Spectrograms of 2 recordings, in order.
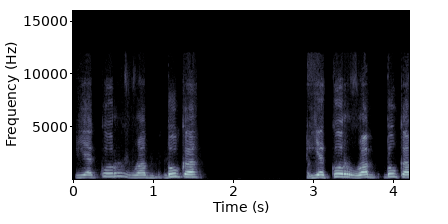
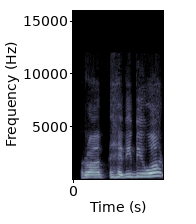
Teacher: نون بیچ میں سائلنٹ ہو گیا، یہ ادغام ہو رہا ہے نا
